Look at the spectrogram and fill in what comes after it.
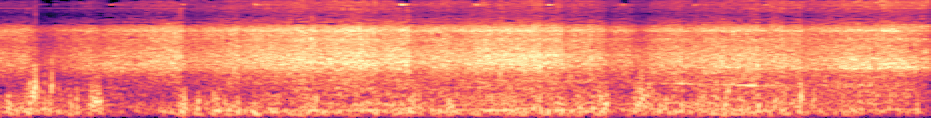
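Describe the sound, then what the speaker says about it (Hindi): Storm winds and heavy rain lash Lahore in a steady, roaring wash of gusty wind and hissing downpour, loud and continuous throughout with no voices. "तूफानी हवाओं और मूसलाधार बारिश ने जल थल एक कर दिया"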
